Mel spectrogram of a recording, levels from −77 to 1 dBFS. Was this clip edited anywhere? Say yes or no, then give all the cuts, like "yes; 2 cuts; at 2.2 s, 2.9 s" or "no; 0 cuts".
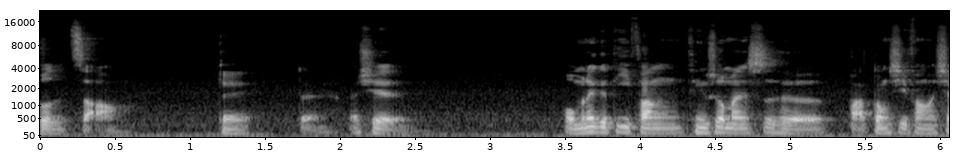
yes; 1 cut; at 2.0 s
